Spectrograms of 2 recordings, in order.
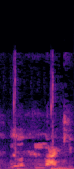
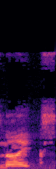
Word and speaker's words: Nike: I'm working class, so I say Nike instead of Nike. That's weird to me. You mean you don't do the classical Greek pronunciation, Darren? No, it's always been Nike.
